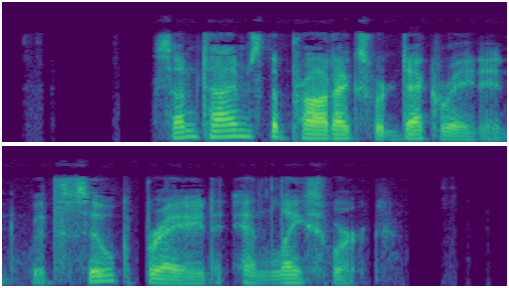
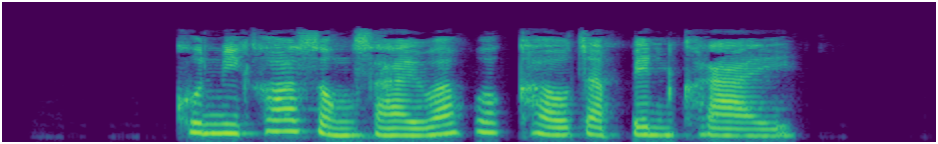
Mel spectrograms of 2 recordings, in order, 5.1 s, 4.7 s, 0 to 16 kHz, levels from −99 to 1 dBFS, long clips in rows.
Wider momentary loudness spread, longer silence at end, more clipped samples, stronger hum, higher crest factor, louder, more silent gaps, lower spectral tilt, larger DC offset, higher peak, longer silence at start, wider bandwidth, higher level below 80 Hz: first, 16 LU vs 6 LU; about the same, 0.75 s vs 0.7 s; neither; neither; about the same, 24 dB vs 20 dB; second, -26 LUFS vs -19 LUFS; neither; about the same, -4.5 dB/octave vs -4.5 dB/octave; neither; about the same, -4 dBFS vs -2 dBFS; about the same, 0.75 s vs 0.85 s; second, 7.2 kHz vs 8 kHz; about the same, -58 dBFS vs -62 dBFS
